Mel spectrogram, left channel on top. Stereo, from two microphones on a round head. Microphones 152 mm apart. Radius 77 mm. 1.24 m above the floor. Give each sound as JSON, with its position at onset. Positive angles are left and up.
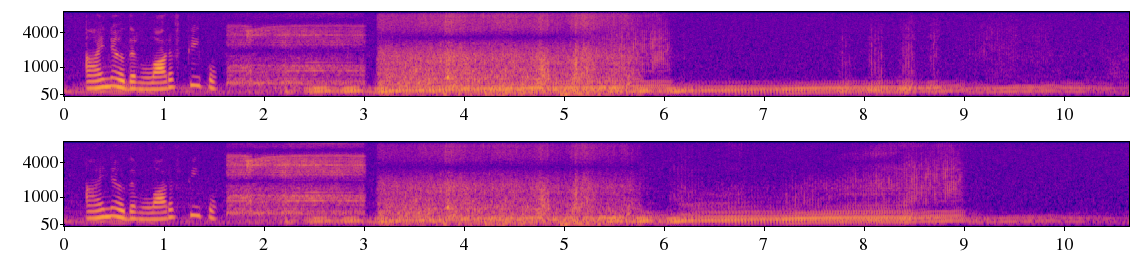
{"t": 0.2, "sound": "a woman speaking", "side_deg": 55}
{"t": 1.6, "sound": "a blender", "side_deg": -35}
{"t": 3.1, "sound": "breathing", "side_deg": 25}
